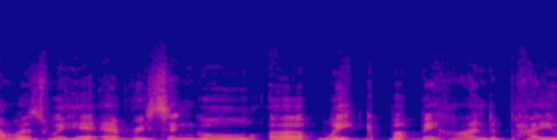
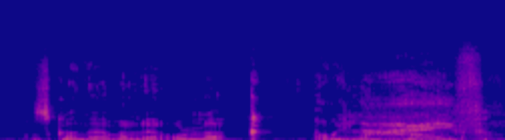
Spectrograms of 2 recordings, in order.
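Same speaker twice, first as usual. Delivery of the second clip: barely audible, breathy whisper; hushed aside; 11 semitones lower, 13 dB quieter than usual. Real, not acted. Host checking whether the stream is live, whispered aside. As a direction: whisper it to yourself.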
